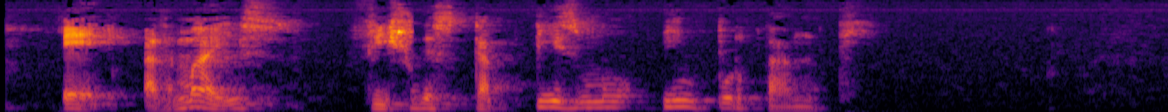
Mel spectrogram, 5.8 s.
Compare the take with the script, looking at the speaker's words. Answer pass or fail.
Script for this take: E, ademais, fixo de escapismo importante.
pass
